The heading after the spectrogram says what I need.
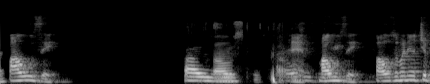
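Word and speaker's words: Pause: প্রোনাউন্সিয়েশনটা পাউজে পাউসে হ্যাঁ এস উচ্চারণ করবেন এটা জের উচ্চারণ করবেন পাউজে পাউজে পাউজে পাউজে মানে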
